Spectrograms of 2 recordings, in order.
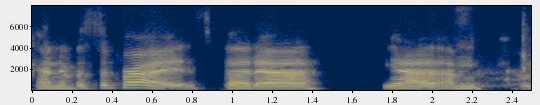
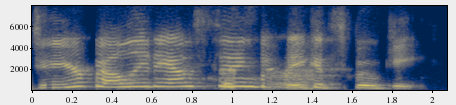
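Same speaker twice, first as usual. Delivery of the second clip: very high-pitched voice; 10 semitones higher, 4 dB louder than usual. Introducing a new act to the person who set the challenge, imitating Shiva. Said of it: "this is my impersonation of you".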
